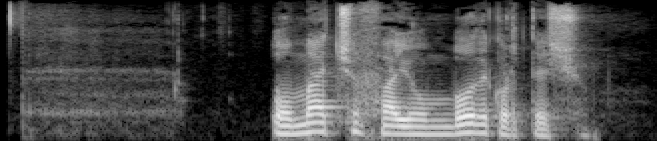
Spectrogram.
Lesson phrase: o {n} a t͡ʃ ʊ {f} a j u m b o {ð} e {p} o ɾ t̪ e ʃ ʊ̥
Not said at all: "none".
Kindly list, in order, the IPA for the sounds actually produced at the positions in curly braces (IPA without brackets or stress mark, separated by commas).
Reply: m, f, ð, k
